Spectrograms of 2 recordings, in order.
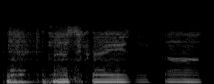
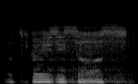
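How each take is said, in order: First: Slow, stretched out crazy sauce; slow drawl. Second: Said in the usual way. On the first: Shown as a demonstration. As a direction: drag out each word.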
